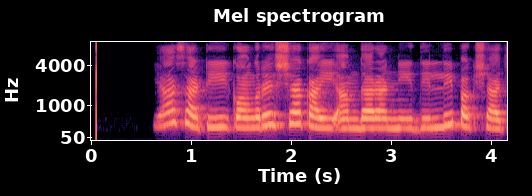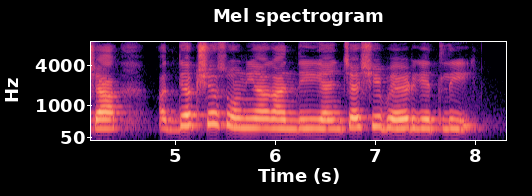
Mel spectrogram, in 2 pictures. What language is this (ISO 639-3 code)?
mar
